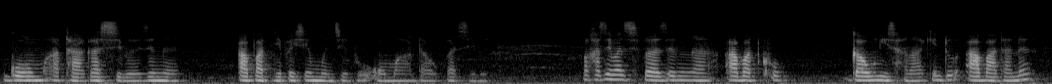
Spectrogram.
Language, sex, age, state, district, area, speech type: Bodo, female, 30-45, Assam, Chirang, rural, spontaneous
